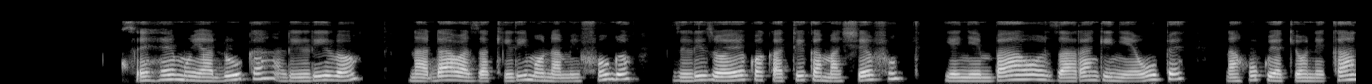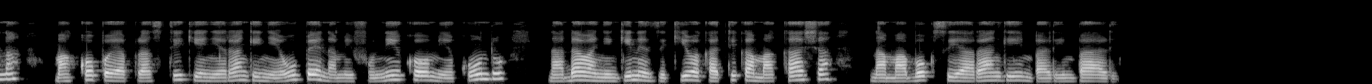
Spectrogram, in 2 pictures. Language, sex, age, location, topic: Swahili, female, 50+, Dar es Salaam, agriculture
